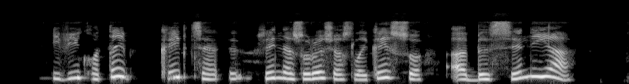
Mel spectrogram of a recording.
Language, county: Lithuanian, Kaunas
